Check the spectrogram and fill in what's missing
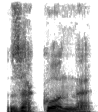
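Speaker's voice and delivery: plain reading voice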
